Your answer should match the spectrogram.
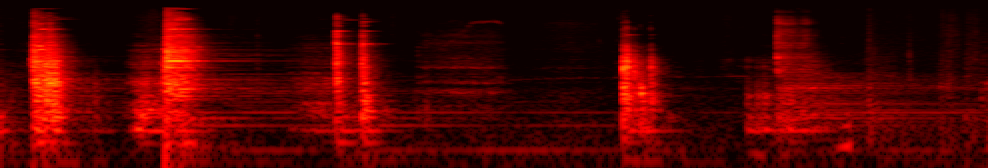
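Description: Heavy steel press blocks and a motorcycle transmission gear set clanking on the steel bed of a hydraulic shop press as they are shifted and set in place: about five sharp metal knocks, each ringing briefly.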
